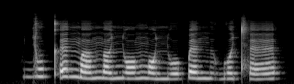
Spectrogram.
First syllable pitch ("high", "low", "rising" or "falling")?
high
